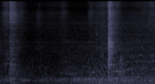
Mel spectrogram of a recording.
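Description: The barrel of an upgraded Poseidon Medusa replica toy gun is shaken, giving only a faint rustle and then a single sharp, bright click with a short ring over quiet background noise. There is no rattle, so the barrel is tight and sounds normal.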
